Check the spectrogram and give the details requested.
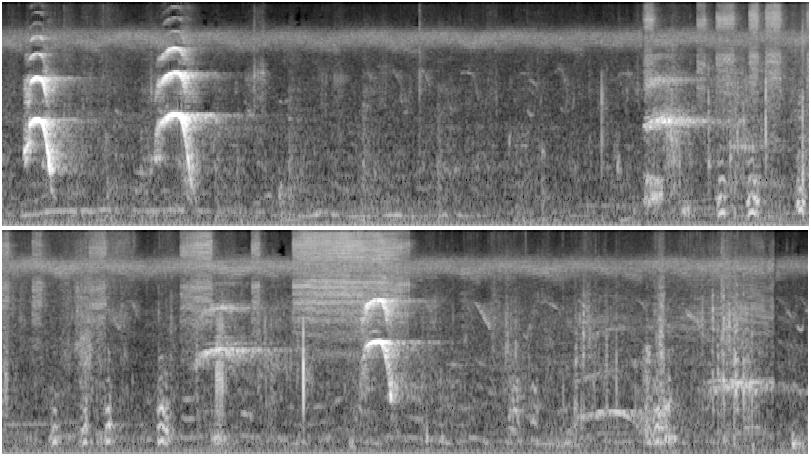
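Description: Short bird calls, each a quick rise and fall in pitch, loud and sharp: two close together near the start and several more later. A faint steady high-pitched hum runs underneath.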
